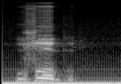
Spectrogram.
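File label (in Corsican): "u focu", Corsican; u v'ogu; Son "adouci"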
